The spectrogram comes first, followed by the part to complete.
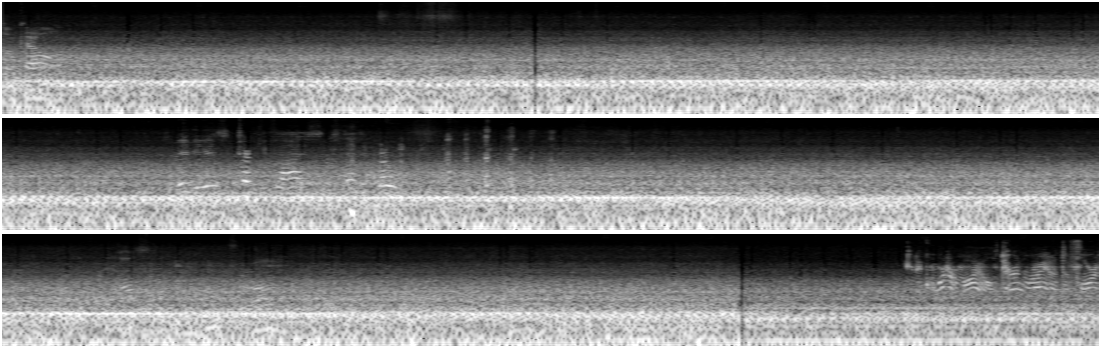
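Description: Steady drone of a car cruising on an open two-lane highway, heard from inside the cabin: tyre and engine noise with a constant low hum.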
